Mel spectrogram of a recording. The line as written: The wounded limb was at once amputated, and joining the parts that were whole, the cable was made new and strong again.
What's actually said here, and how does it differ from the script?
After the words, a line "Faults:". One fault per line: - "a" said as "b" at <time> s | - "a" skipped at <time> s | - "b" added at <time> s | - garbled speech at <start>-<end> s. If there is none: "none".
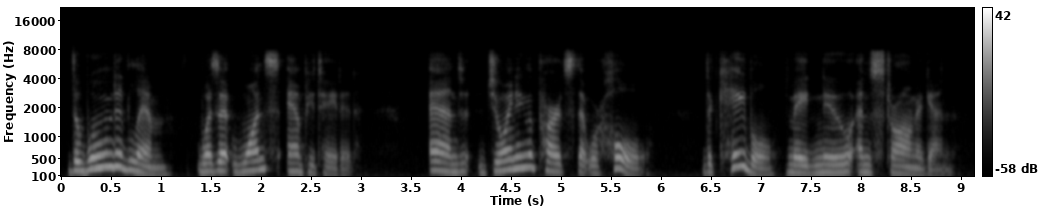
The wounded limb was at once amputated, and joining the parts that were whole, the cable made new and strong again.
Faults:
- "was" skipped at 7.2 s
